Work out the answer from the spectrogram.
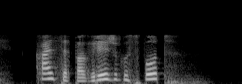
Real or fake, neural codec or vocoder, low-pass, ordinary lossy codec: fake; codec, 16 kHz, about 1 kbps, DyCAST, with the encoder's durations; 7.2 kHz; AAC, 16 kbps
